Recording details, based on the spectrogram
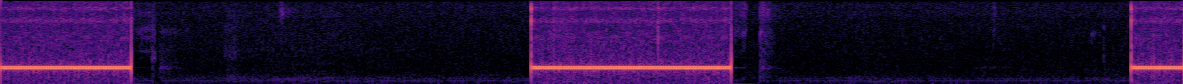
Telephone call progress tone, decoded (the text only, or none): ringback tone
